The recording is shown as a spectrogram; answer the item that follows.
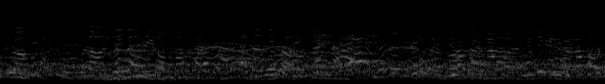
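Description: Many children's voices chattering and talking over one another, a steady babble that stops abruptly just after the end.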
